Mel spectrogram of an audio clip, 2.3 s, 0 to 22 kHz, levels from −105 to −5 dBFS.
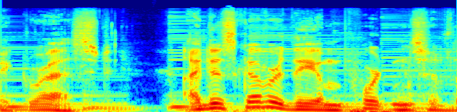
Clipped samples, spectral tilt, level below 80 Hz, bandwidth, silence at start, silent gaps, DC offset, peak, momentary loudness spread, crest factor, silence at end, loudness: under 0.1%; -5.5 dB/octave; -30 dBFS; 15.5 kHz; 0 s; none; under 0.1%; -4 dBFS; 10 LU; 14 dB; 0 s; -19 LUFS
